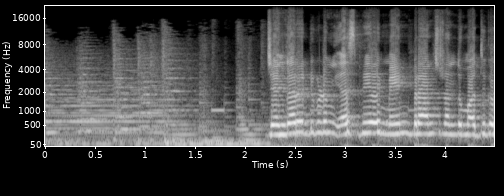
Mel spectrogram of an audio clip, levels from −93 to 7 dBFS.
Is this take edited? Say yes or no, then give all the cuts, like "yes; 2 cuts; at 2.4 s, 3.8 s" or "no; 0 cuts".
no; 0 cuts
